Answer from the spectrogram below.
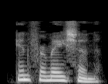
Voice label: "Information", English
